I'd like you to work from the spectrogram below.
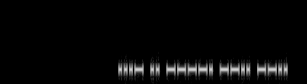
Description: Morse code, heard as a keyed tone, about 44 wpm, 700 Hz. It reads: VI9ZZ
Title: Code Groups - 5 Letter:Numbers - 45wpm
